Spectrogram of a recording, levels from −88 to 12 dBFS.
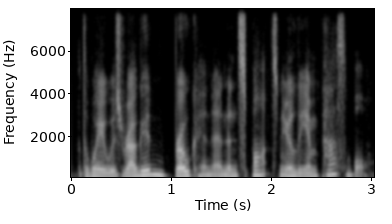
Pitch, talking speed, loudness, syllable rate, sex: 180 Hz, 215 wpm, -19 LUFS, 5.9 syllables/s, female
